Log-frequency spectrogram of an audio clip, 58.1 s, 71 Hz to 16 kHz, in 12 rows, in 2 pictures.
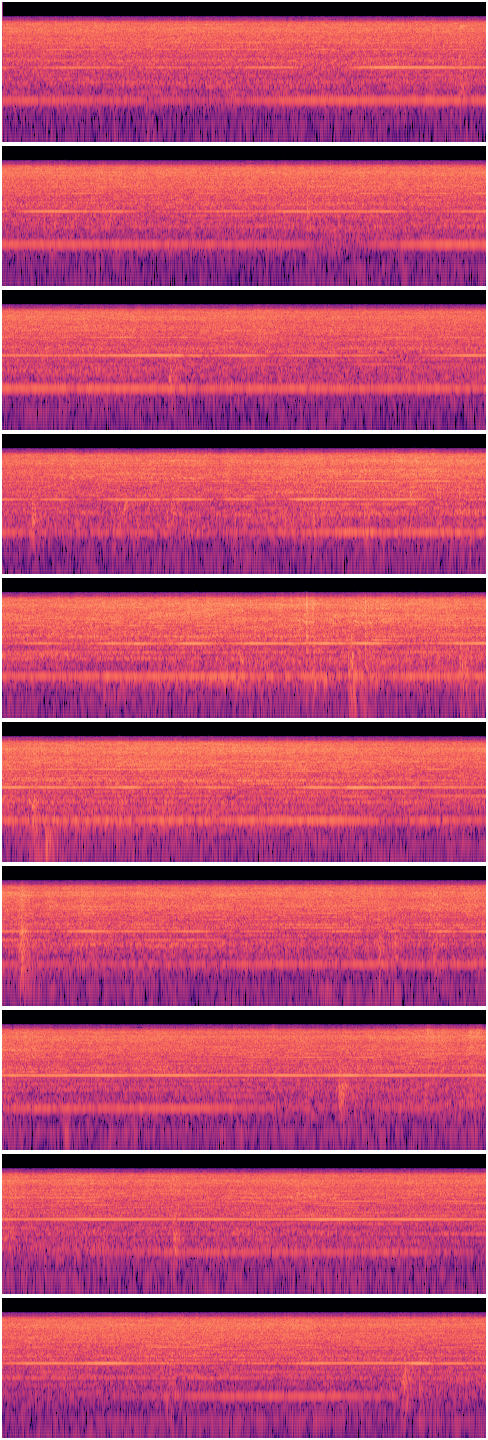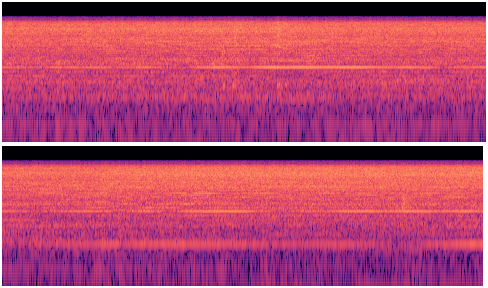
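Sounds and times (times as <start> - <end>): robot vacuum whirring: 0.4 - 58.0.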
